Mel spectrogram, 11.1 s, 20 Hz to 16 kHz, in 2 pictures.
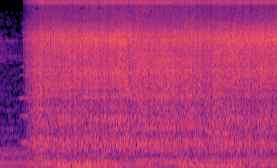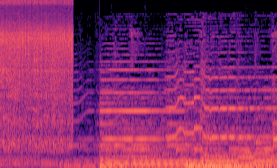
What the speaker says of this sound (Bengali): তেল দিয়ে দিচ্ছি, তারপর 5 ফোড়ন দিয়ে দেব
